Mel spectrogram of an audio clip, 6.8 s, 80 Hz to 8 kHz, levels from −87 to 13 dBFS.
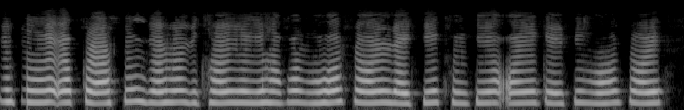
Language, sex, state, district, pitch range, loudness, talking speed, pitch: Hindi, female, Andhra Pradesh, Anantapur, 285-300 Hz, -25 LUFS, 130 wpm, 290 Hz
